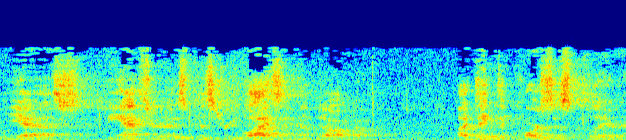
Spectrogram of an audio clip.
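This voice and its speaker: A man's voice: a little high, expressive, close to an everyday voice. Man playing commanding pulp hero in echoing hall. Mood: grave, resolute. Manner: formal, measured, declamatory. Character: commanding, idealistic pulp adventure hero, a man, calm leader. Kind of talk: 1930s radio adventure acting. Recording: echoey hall from far off, background noise.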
